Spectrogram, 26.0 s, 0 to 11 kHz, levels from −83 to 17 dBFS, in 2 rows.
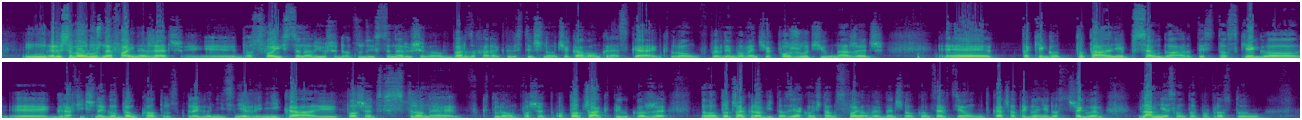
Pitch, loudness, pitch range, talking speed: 95 Hz, -13 LUFS, 90-105 Hz, 140 wpm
